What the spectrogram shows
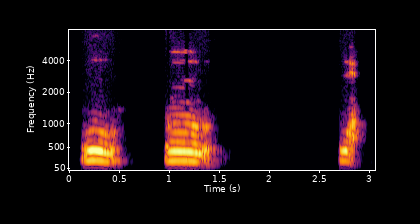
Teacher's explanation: It is a voiced sound, and it is also approximant, and it's bilabial. That means that we need to use both of our lips to articulate this sound, and our lips won't be so close. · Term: woo sound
